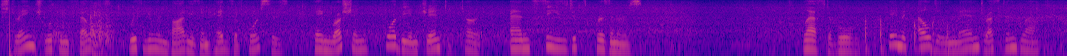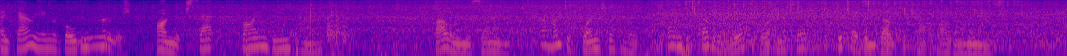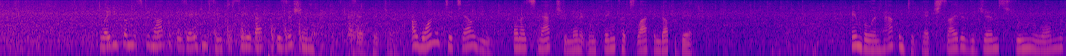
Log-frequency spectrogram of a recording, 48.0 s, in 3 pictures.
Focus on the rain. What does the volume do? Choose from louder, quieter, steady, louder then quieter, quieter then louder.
louder then quieter.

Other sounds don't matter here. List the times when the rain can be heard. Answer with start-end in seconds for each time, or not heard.
0.0-47.9.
